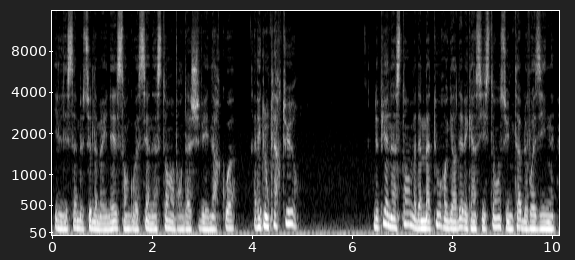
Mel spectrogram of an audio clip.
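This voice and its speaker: A man reads a classic novel aloud, his voice mellow and a little husky. He narrates at an even pace and lifts his pitch slightly whenever a character speaks. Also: brisk, hardly any pauses. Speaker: audiobook reader. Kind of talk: literary narration.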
